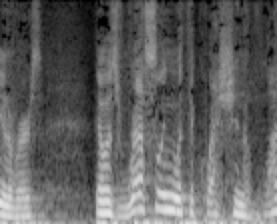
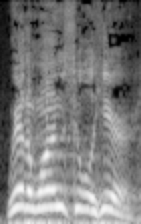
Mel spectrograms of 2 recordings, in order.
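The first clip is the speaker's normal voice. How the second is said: louder, higher, thrilled announcement; excited proclamation; 7 semitones higher, 8 dB louder than usual. Acted. Fuge proclaims their great role.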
